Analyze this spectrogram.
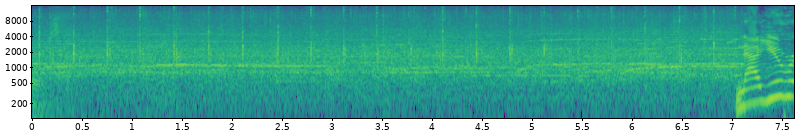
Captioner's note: applause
